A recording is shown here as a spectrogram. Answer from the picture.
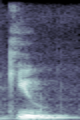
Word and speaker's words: queue: ini dengan Dek ini Ini bacanya Dek Sedangkan ini bacanya Q bedanya apa-apa kalau decu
